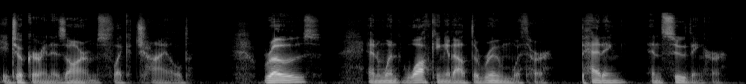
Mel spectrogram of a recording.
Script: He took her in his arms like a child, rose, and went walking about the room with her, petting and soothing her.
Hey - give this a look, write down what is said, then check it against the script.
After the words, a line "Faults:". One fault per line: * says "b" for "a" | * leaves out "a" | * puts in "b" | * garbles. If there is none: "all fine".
He took her in his arms like a child, rose, and went walking about the room with her, petting and soothing her.
Faults:
all fine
